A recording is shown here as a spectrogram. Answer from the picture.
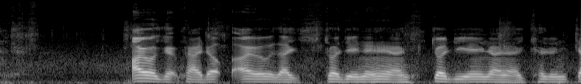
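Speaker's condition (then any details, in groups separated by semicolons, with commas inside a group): Cerebral palsy; mild, ataxic type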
